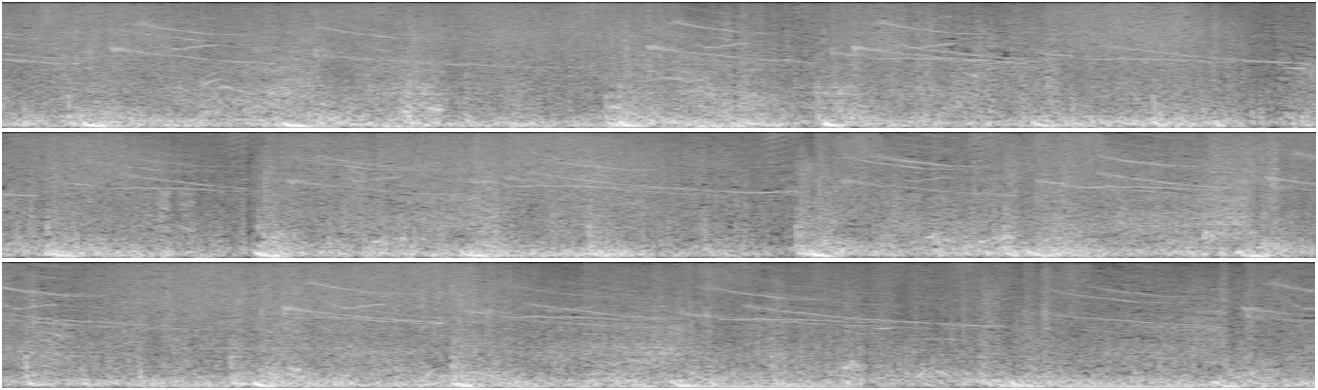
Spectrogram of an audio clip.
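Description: Magic blasts thump and boom over and over.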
